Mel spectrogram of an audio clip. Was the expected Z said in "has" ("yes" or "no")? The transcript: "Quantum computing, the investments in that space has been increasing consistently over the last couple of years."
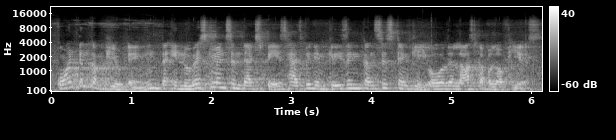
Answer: yes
